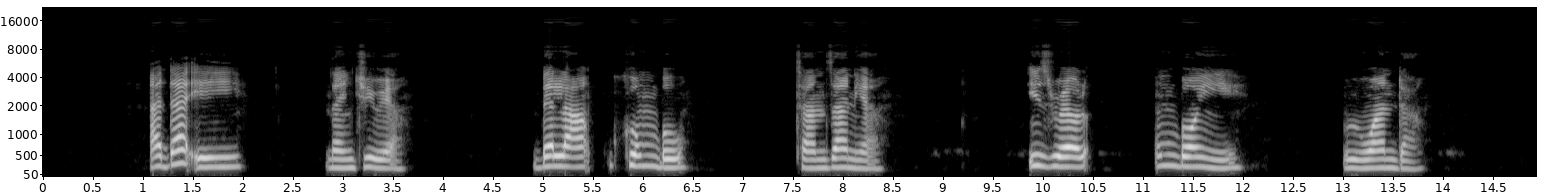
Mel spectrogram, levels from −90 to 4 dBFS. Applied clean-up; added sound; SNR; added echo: none; none; none; none.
